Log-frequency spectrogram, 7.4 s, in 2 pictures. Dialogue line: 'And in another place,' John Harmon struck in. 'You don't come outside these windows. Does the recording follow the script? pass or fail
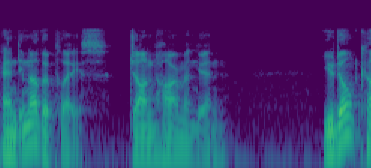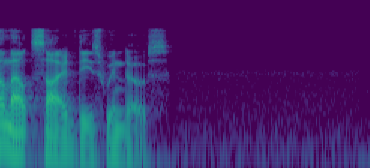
fail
